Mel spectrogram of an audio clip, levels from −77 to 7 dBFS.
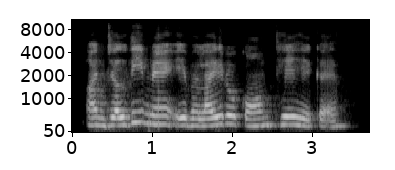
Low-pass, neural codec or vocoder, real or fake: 9.9 kHz; codec, 44.1 kHz, 7.8 kbps, DAC; fake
